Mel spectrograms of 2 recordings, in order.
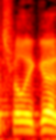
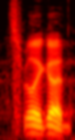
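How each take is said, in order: First: It sounds hyped up and over-excited. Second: It sounds calm, sincere and relaxed. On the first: The pitch comes across as too pushy. The speaker calls it wrong. "if you just pitch it like I did, like old Nick" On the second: The pitch comes across as genuine. The speaker calls it right. "just sincerely, but be excited, but still be kind of cool about"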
